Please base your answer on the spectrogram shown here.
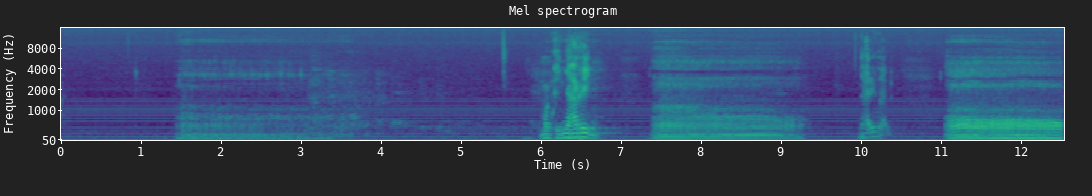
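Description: A voice imitates a tiger's growl in a few low, rasping, snore-like bursts spread between ordinary speech, close and fairly loud.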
